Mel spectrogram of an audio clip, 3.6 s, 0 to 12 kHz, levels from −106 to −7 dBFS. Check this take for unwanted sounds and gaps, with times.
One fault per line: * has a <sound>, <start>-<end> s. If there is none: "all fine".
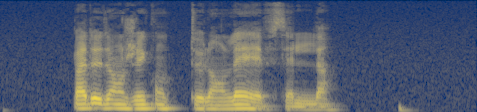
all fine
